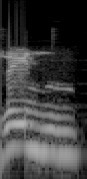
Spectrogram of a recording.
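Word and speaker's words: Zayn: It's Zain, like Zain Malik from One Direction.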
